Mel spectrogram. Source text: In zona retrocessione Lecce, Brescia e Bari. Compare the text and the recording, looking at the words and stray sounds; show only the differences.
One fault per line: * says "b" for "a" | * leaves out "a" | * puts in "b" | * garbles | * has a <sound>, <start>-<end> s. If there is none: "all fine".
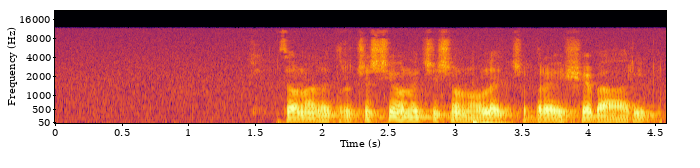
* puts in "ci sono"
